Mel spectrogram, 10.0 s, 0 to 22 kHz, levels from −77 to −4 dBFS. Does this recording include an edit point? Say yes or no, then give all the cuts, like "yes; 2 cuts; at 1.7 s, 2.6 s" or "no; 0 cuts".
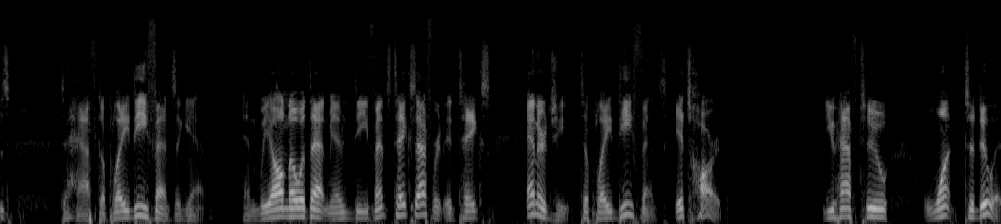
yes; 1 cut; at 2.3 s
